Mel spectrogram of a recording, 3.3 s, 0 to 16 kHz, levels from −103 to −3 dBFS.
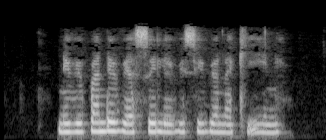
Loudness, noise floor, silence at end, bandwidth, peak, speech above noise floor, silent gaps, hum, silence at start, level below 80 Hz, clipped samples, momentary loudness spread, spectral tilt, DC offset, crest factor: -23 LUFS; -71 dBFS; 0.45 s; 8.2 kHz; -8 dBFS; 48 dB; none; none; 0.6 s; -62 dBFS; under 0.1%; 9 LU; -3.5 dB/octave; under 0.1%; 16 dB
